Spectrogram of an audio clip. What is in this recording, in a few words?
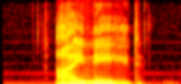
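"I need", English, male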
